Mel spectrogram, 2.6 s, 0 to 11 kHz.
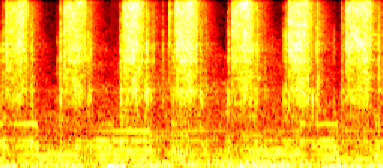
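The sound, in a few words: screw threading into 3D printed part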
